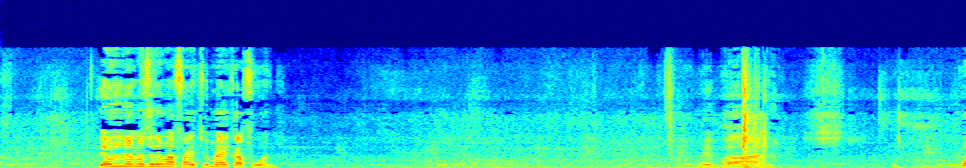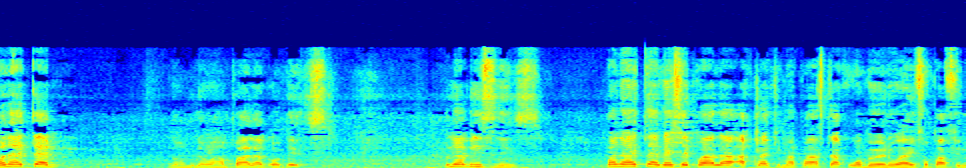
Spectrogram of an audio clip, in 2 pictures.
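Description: A woman talks casually and close by, in bursts with pauses.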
